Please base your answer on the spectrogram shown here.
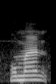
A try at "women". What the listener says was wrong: Okay, for woman, the plural has to be pronounced women. women. It's not Women's Day, it's Women's Day. Woman becomes women. Women.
